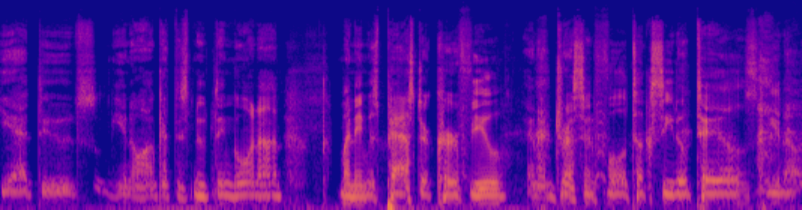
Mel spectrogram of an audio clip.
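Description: A man puts on a raspy character voice at a moderate pace. Light background noise can be heard. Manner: weird, affected.

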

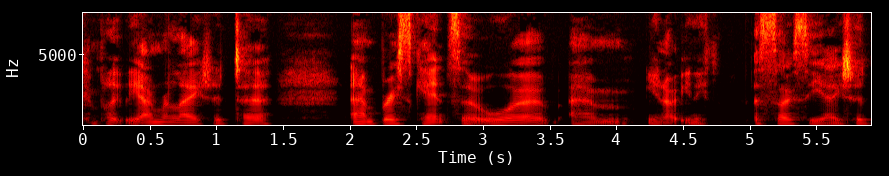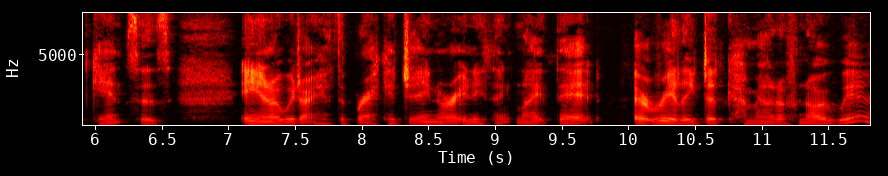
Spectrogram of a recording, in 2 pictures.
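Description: A woman with a New Zealand accent at a moderate pace, big swings in loudness, in a very clean recording over a silent background. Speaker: cancer survivor. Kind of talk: casual interview, personal story.

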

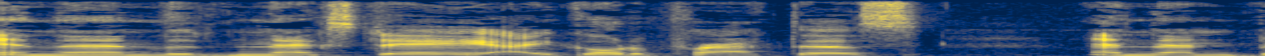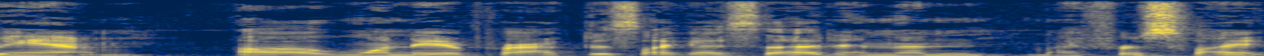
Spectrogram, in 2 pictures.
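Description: In a Midwestern American accent, a woman speaks with monotone, flat intonation. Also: fairly high pitch for a woman, moderate pace. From northwest Ohio, US (Findlay/Fostoria). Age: 30s. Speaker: MMA fighter and gym owner. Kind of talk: casual interview. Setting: studio.

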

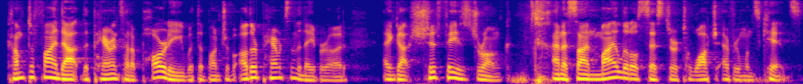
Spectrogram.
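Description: In a very clean recording with a silent background and a dry, close sound free of echo, a man talks very fast at a medium pitch, somewhat breathy, with ordinary pitch variation. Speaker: podcast host. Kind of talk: casual banter podcast.

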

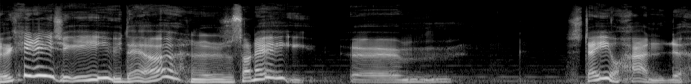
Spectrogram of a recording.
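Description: A put-on character voice at a low-to-middle pitch drags along at a very slow pace while faint music plays in the background. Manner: calm, warning.

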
